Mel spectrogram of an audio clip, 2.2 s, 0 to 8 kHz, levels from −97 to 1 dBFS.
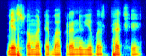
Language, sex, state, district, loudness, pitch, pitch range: Gujarati, male, Gujarat, Navsari, -20 LUFS, 115 Hz, 115-120 Hz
